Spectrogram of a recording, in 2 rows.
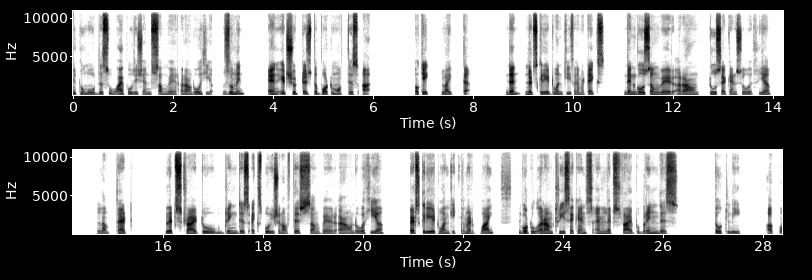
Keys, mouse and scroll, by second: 2.7 alt+scroll up 1, 3.6-6.1 drag, 6.1-6.6 scroll down 1, 7.0-7.6 scroll up 1, 7.6 space, 9.9-13.6 drag, 11.1-13.2 drag, 13.6-14.1 scroll down 2, 14.1 space, 14.6 click, 14.6 space, 15.0-16.5 scroll down 2, 16.8-26.5 drag, 26.8 click, 28.2 click.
